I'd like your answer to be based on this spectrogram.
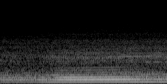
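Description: Benelli 302S motorcycle engine pulling in fourth gear at around 6,000 RPM, a steady, smooth mid-pitched drone with a slight swell in the middle, heard alone and at moderate distance.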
